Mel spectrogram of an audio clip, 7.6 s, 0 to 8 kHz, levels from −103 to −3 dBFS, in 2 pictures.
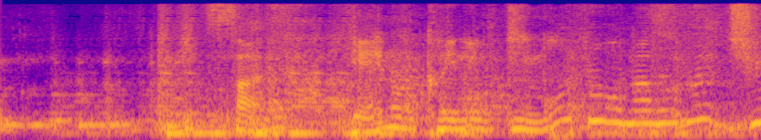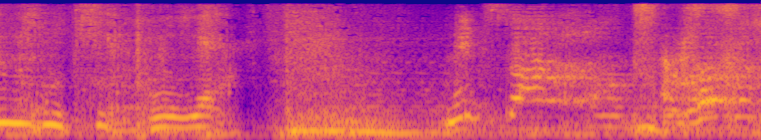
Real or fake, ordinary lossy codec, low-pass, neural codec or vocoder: fake; none; none; codec, 16 kHz, 1.1 kbps, Voila-Tokenizer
